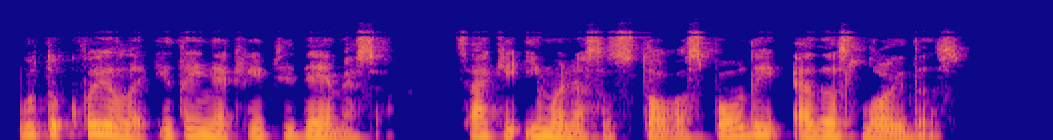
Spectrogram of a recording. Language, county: Lithuanian, Vilnius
